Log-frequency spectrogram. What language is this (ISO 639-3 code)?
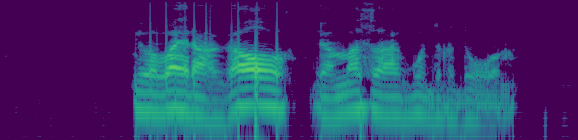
lav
